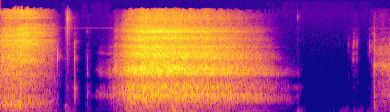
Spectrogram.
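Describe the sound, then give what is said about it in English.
A deep, audible breath with a long, loud sighing exhale of about two seconds in the middle, a shorter breath just before it and a few faint clicks around it. No talking. “let's all take a breath in here.”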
